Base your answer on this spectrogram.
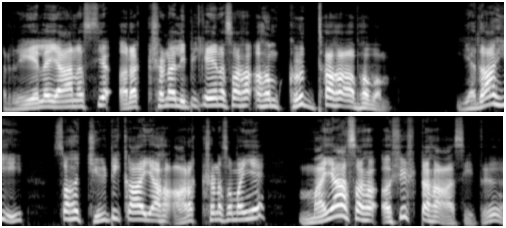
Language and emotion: Sanskrit, angry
